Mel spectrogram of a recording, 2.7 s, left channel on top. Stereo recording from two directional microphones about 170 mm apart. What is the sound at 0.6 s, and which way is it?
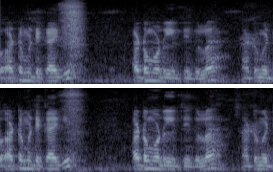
Speech, centre (ahead or behind).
